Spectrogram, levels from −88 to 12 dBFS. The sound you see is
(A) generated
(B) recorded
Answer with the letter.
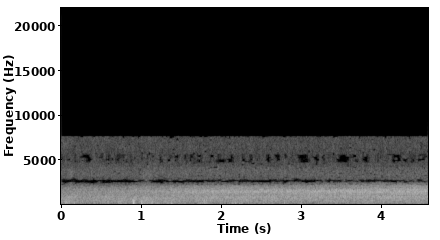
A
